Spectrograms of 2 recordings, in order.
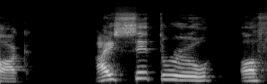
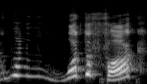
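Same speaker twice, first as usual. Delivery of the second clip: stunned disbelief; 10 semitones higher, slower than usual. Retold or imitated. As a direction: voice jumps much higher on a startled "wh-". Show ends while he's on hold.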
